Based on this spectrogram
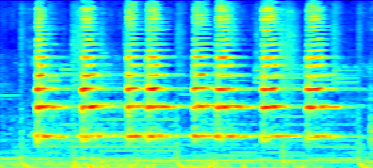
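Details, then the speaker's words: Mountain bike hydraulic disc brake: loud trumpet-like squeal in repeated bursts each time the brake bites while riding; suspected dirty disc or pads, possibly contaminated by oily cleaning spray; disc brake squeal. "Hi guys I'm Lory Bart, today I'll show you how to get rid of that annoying noise on hydraulic disc brakes then I'm on the bike, hear noise looks like the stadium trumpets ..."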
